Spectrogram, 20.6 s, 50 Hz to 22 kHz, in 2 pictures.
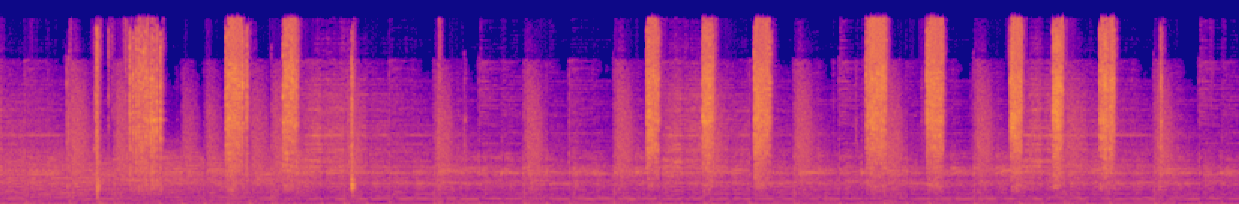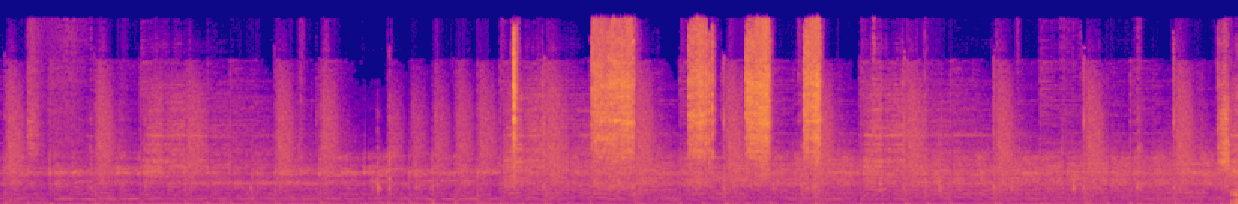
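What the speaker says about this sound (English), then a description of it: "I'm going to use my 7mm socket to remove the radio." A 7mm socket on a ratchet clicks continuously while removing the radio bolts in a 2013-2017 RAM 1500 dash, with rapid pawl ticks sounding close over a steady mechanical background, without speech.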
